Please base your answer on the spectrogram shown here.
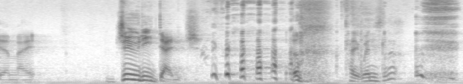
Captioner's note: Vik laughing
